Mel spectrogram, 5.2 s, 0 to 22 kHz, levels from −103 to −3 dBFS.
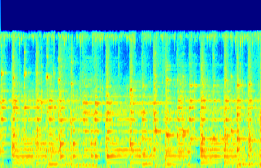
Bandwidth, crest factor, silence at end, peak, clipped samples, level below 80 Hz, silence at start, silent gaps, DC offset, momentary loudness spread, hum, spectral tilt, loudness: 10.5 kHz; 20 dB; 0 s; -6 dBFS; under 0.1%; -46 dBFS; 0 s; none; under 0.1%; 3 LU; none; -3 dB/octave; -25 LUFS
